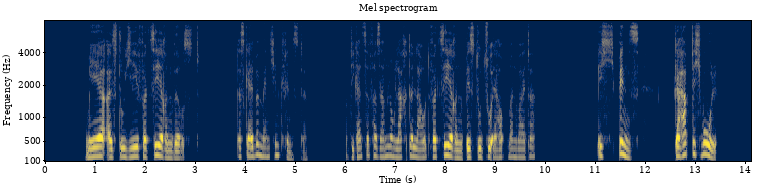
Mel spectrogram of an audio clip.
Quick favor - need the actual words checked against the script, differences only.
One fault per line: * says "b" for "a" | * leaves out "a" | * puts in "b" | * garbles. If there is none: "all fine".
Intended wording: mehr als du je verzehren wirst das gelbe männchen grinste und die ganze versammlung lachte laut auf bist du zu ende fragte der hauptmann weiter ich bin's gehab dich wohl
* says "verzehren" for "auf"
* leaves out "ende fragte"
